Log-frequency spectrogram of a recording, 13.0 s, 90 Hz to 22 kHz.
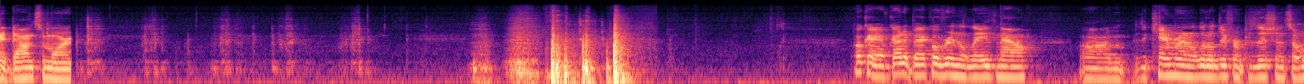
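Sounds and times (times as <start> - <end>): metal parts rubbing and clicking: 0.7 - 3.8
metal scraping: 0.7 - 3.8, 4.7 - 5.8
metal knocking on wood: 5.4 - 6.4.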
